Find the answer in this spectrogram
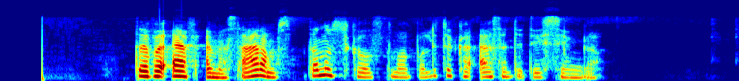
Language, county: Lithuanian, Kaunas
